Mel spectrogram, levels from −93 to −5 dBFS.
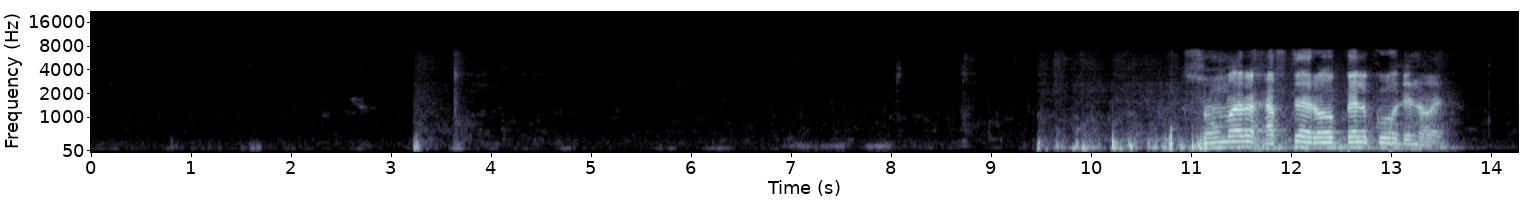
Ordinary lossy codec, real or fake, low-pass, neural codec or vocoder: Opus, 64 kbps; fake; 7.2 kHz; codec, 44.1 kHz, 7.8 kbps, Pupu-Codec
